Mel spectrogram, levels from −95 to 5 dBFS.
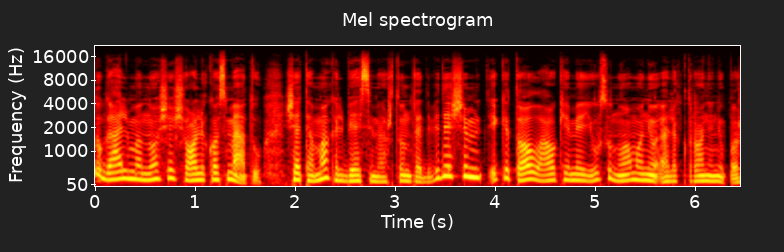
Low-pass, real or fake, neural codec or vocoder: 19.8 kHz; real; none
